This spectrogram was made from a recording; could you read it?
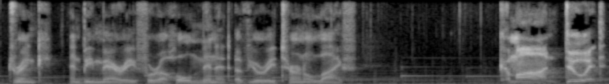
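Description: Deep-voiced easygoing Roman soldier, acted by a man. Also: unhurried, bright, forceful tone. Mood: teasing. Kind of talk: immersive audio drama roleplay. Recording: music behind the voice.

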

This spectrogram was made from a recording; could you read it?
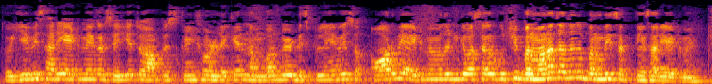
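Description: A man's voice: sits high, fast, fairly bright tone. A man hosting a casual promotional product video in repetitive salesman patter. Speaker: host interviewing a manufacturer. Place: indoors in a garment factory and bare room. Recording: echoey room, faint background noise.

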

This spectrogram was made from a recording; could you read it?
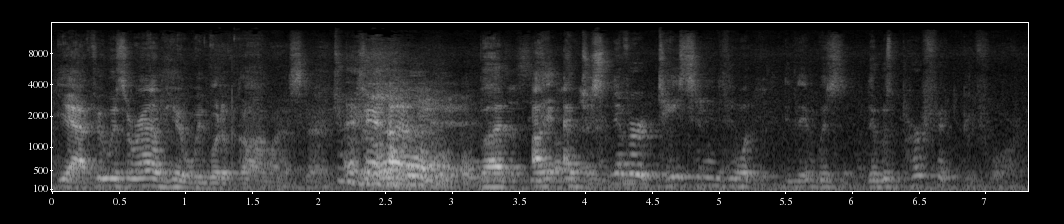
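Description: A man from Canada telling humorous anecdotes as a voice actor on a convention panel, in an animated, halting way. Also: fairly high pitch. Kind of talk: humorous anecdote, casual chat. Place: convention panel room, indoors, far camera. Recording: echoey distant room recording with crowd noise.

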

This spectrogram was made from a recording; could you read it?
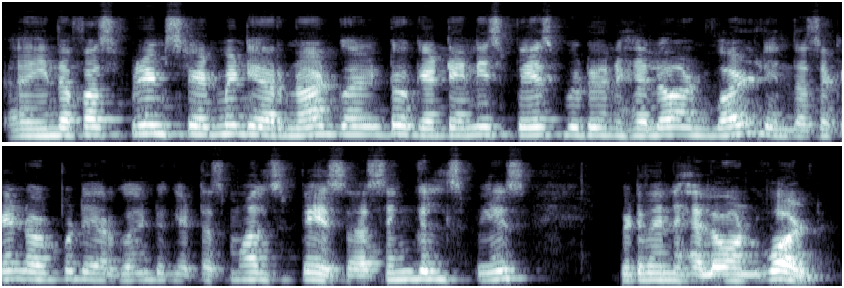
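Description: A man's voice: a little high, steady tone, quick pace, a bit bright. A man with an Indian accent giving a live online programming lecture, repeating himself and often checking that students follow. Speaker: programming teacher. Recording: dull, lo-fi online meeting audio.

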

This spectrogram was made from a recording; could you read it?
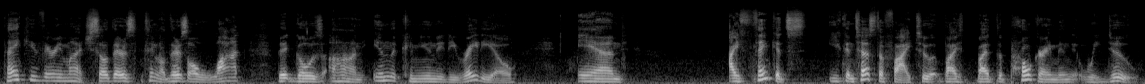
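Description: An older American man talks conversationally as a guest in an interview. His voice is husky and sits in a middle register, like a seasoned local radio DJ describing his work. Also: medium pitch, animated, normal speed, a little mellow. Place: small indoor TV studio.

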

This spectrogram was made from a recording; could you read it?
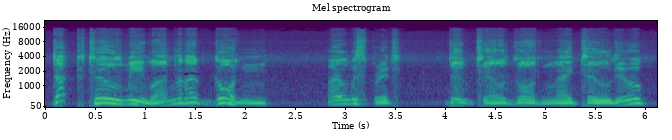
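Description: A man's voice: medium pitch, very animated, measured pace, sharp tone, slight background noise, poor audio. A man voicing a scheming diesel engine from a children's storybook, oily, insinuating and falsely friendly. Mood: oily, gloating.

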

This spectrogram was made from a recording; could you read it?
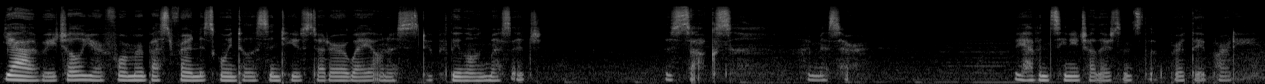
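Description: An actress playing a young, quippy, rambling superheroine in an audio drama. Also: female voice, medium pitch, flat delivery, moderate pace, slight background noise, close to an everyday voice. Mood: awkward regret. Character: wisecracking young superheroine, lonely but cocky.

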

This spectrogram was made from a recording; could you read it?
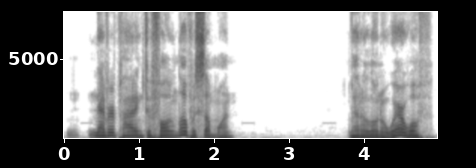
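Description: A man playing a devoted, grieving young hunter in an audio drama, speaking intimately in a halting, pleading, emotional way to an injured lover. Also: on the high side, dark tone, no echo, clean studio sound, lightly acted. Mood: tender, shaken. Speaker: audio roleplay voice actor.

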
